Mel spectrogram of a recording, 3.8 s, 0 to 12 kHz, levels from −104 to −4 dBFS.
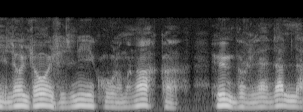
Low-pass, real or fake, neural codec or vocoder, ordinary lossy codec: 7.2 kHz; real; none; none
